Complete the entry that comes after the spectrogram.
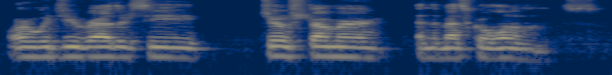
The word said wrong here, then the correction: Mescaleros: Mescaleros. – Mescaleros.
